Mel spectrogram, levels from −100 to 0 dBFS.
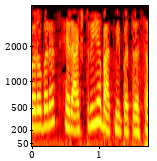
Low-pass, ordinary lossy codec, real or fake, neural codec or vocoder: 3.6 kHz; none; real; none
